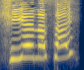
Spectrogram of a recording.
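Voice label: finish, Japanese; suzette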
